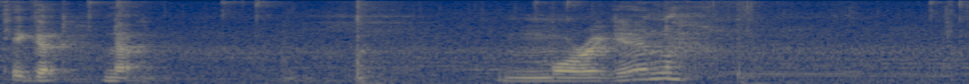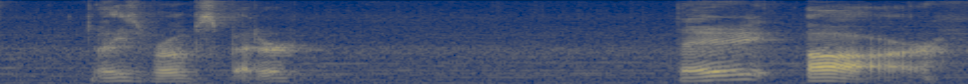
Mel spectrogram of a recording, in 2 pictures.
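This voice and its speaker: A man's voice: medium pitch, expressive, drawn-out words, pauses often, a little mellow. A man giving casual let's play commentary as he plays a video game. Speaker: gaming streamer, player. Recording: roomy echo, faint game noise.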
